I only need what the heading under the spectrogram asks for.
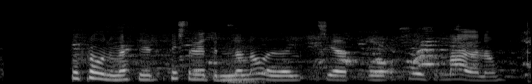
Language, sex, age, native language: Icelandic, female, 18-19, Icelandic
